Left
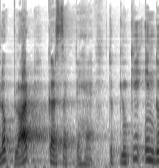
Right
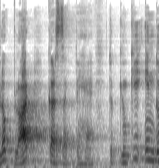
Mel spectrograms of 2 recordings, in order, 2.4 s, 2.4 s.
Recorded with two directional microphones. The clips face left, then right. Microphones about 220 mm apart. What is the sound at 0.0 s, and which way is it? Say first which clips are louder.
Speech: left 3 dB; 45° left (ahead or behind).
